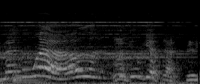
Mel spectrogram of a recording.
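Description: A man's voice swooping widely up and down in pitch, in sing-song sounds that form no clear words.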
